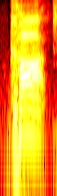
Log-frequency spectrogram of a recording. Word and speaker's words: khat: You know, if for those of you who don't know what cot is, it's spelled Khat, and it comes from Somalia.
